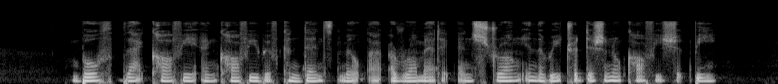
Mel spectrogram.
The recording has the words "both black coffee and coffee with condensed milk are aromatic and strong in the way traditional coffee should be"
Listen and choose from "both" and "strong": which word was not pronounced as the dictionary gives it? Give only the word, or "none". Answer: none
